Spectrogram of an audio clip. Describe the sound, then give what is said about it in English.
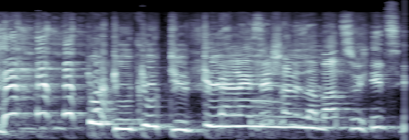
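A voice mimics the dramatic drum beat heard in a Hollywood fight scene with a rhythmic run of short, punchy sung syllables, about eight beats in steady succession, before breaking into quick speech with a hint of laughter. “This is the fight in Hollywood where you hear the drum.”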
